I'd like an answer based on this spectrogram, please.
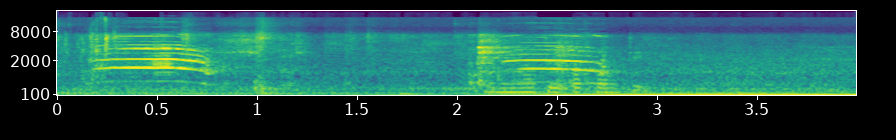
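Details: Cat at its first bath giving two short arched meows about two seconds apart, followed by a steady low hum.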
